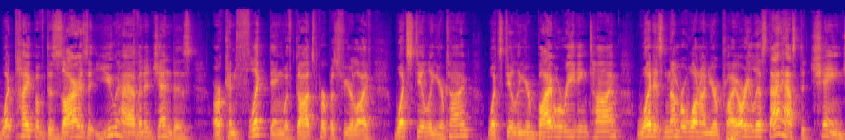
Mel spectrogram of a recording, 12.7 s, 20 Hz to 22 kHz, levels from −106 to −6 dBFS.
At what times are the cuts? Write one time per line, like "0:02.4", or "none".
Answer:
0:06.7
